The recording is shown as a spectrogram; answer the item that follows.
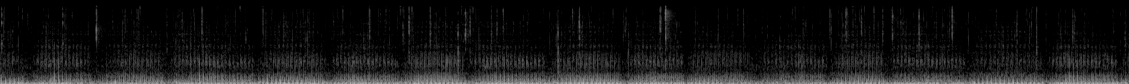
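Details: Steady low purring of a cat, pulsing rhythmically about once or twice a second, with crisp crackling fire sounds sprinkled over the top.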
